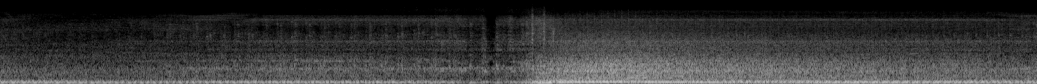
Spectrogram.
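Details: 1978 Jeep CJ5 with 304 V8 and 4-speed manual, restarted after years in storage, only briefly run: lumpy idle runs steady, then climbs to a higher, louder speed by itself and stays up without throttle.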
